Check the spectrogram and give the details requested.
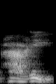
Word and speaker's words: Paris: france when we say paris but they say paris they don't pronounce the self at the end of paris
